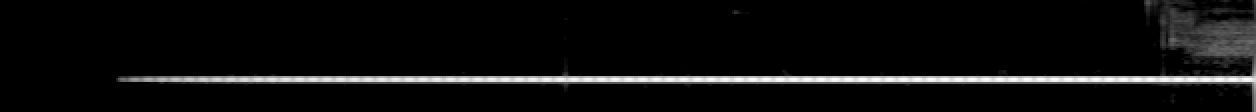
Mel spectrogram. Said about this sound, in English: If the two frequencies are different, but fairly close, instead of a unison sound, we hear a beating sound, often described as a wobbly or a wah, wah, wah sound.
